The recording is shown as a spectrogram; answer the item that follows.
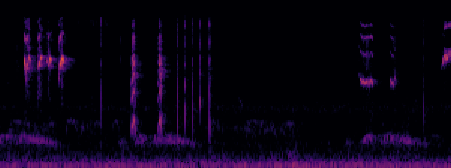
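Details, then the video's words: Pet parrotlet: a short burst of rapid high chirps, a few sharp clicks, then sparse thin calls over a low background hum. "parrotlet making cute sounds"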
